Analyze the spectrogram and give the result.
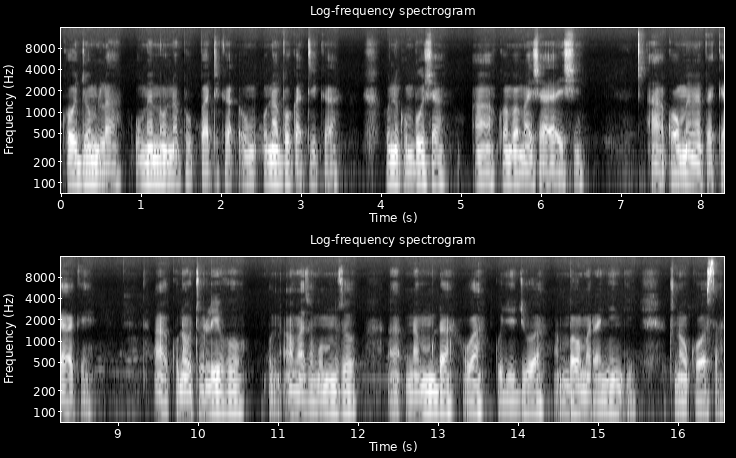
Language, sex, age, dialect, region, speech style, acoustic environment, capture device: Swahili, male, 25-34, Kenya - Mombasa, Kenya, relaxed, people talking, mobile / Linux / Chrome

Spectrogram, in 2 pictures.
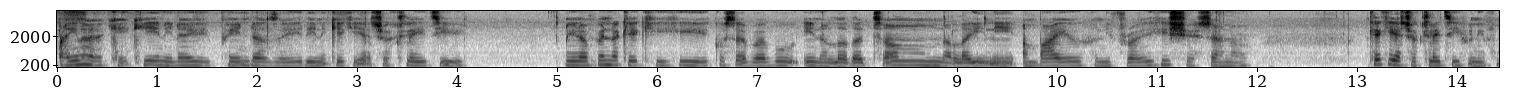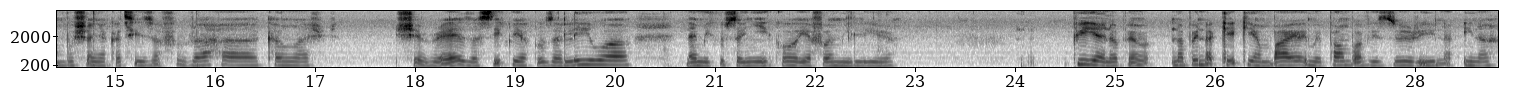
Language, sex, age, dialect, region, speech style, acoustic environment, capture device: Swahili, female, 25-34, Kenya - Mombasa, Kenya, relaxed, nature; appliances, desktop / Windows / Edge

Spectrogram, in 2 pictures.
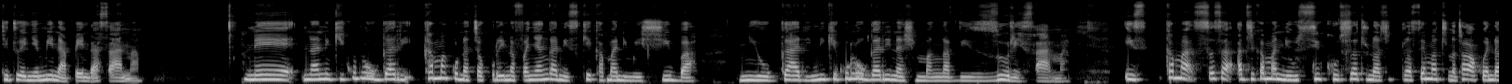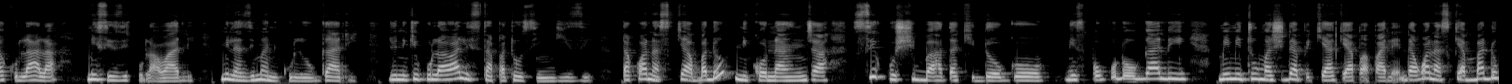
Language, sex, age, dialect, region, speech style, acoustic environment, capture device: Swahili, female, 25-34, Kenya - Nairobi Sheng-influenced, Kenya, relaxed; happy, silence, mobile / Linux / Chrome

